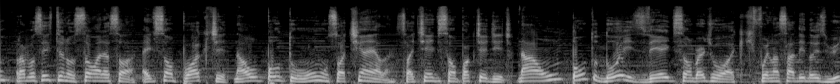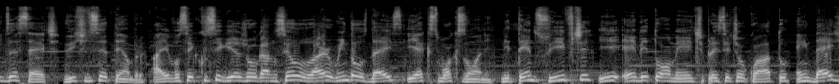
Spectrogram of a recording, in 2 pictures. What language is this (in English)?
Portuguese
